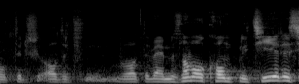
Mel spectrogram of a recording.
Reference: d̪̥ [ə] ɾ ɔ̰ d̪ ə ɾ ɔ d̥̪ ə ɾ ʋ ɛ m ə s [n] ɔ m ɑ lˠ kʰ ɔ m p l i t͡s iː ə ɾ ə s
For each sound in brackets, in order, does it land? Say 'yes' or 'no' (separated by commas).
yes, yes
